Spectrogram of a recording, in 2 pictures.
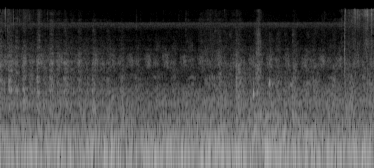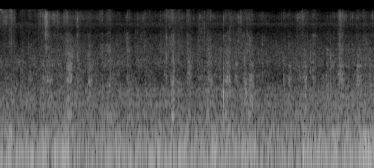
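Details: An American Pit Bull Terrier pants continuously, with fast, rough, airy breaths running evenly throughout, set over strong low-pitched background rumble.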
